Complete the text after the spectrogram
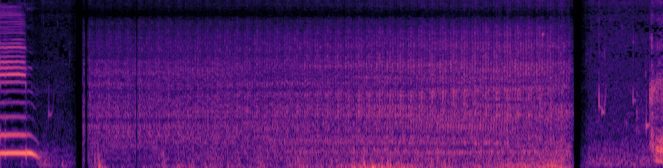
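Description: A van's engine idles nearby.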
